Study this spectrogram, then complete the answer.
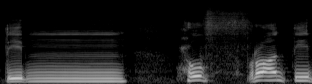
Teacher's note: Dibacanya tanwinnya dileburkan ke huruf mim ditahan dua harakat dengan dengung. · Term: idgham bighunah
